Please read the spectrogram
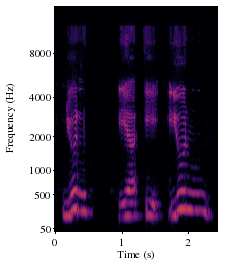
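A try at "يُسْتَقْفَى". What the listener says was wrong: Ya'i, bukan yu'i, tapi ya'i.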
